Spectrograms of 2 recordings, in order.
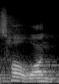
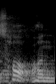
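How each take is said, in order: First: The second syllable starts with a w-glide. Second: The second syllable has no w-glide. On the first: The speaker is concentrating hard. The speaker calls it right. "정신 차리고 긴장해서 해봐 그러면 서원 이렇게" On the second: The speaker is talking casually. The speaker calls it wrong. "그냥 평범하게 얘기하면 서언 이렇게 돼서 발음이 안 되네"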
